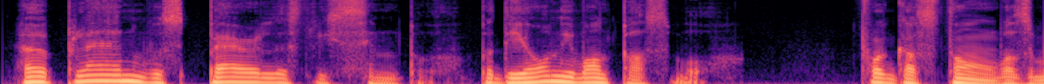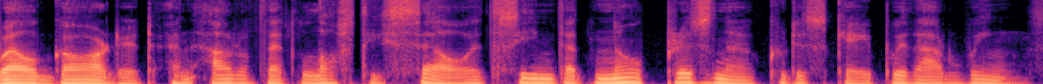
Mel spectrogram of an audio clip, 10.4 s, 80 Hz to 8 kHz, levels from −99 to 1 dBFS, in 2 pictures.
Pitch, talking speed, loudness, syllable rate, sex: 105 Hz, 170 wpm, -20 LUFS, 5.0 syllables/s, male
